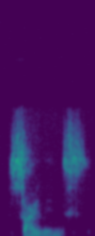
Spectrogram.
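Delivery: ordinary talk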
